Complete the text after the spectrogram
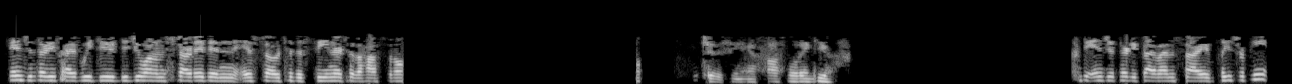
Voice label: Fire Dispatch; K8 - FDCOM 8 - South; H- Scottsdale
